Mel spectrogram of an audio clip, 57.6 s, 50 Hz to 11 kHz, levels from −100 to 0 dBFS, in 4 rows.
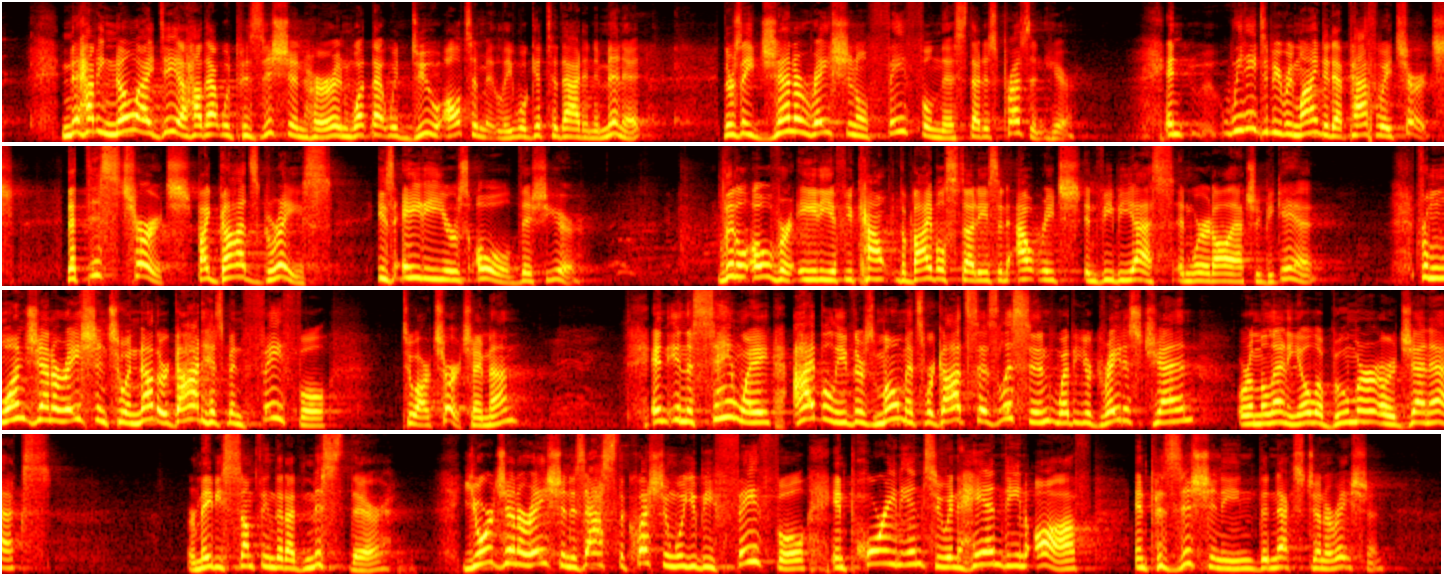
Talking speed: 140 wpm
